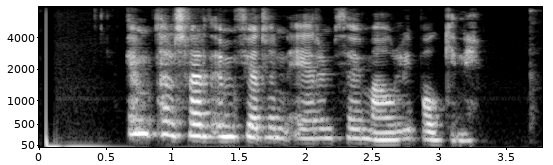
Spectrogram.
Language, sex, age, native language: Icelandic, female, 40-49, Icelandic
